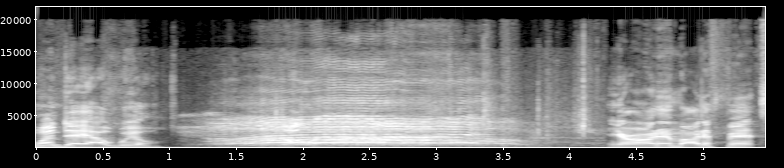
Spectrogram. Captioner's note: all exclaim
